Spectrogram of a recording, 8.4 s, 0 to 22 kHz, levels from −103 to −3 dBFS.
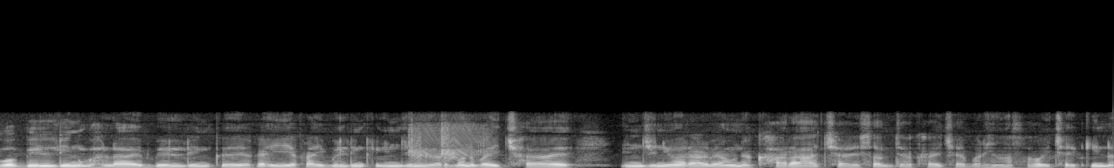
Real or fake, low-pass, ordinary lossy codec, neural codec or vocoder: real; 7.2 kHz; none; none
